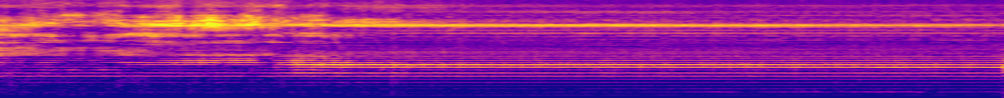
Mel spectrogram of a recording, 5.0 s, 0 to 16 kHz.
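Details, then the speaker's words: Tatvida brushless rotary tattoo machine, about 220 g, an estimated 6–7 W, pushed to higher speed: steady high buzz with a thin raspy edge, louder and harsher than a clean rotary should sound. Abnormal buzzing noise. "Après, oui, ça trace bien, hein. Là, elle fait du bruit, ça va plus vite. Mais le bruit, c'est compliqué, quoi."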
